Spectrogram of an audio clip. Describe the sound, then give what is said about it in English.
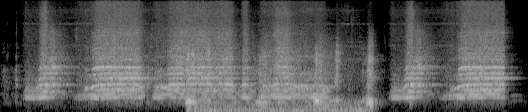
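A train whistle blows three long, loud blasts in a row, steady and slightly hissy, with a deep rumbling underneath during the middle blast, from a very long train at Crescent. No one speaks. “The longest train in the history of mankind.”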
